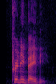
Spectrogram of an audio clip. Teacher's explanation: I'll say it again, and notice that the two words run together.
